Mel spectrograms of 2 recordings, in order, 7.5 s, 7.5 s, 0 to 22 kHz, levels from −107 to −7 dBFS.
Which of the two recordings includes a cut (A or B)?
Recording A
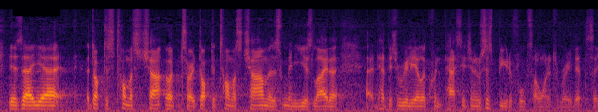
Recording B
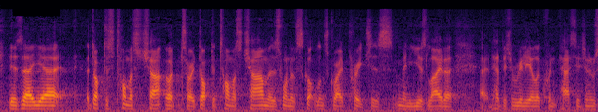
A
